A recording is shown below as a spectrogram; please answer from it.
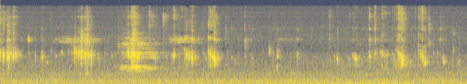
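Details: Three-month-old male Yorkshire terrier puppy eating a rusk, making crunching chewing sounds: sharp crisp crunches in clusters separated by quiet pauses, indoors.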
